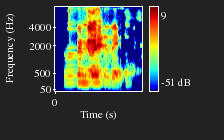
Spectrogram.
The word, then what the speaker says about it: remdesivir: So it says, many people say that the, pronounce this word for me, Remidsivir. I don't want to mispronounce it, but Okay. this. Remdesivir.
